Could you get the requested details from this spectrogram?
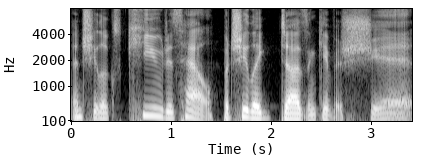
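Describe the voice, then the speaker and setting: The speaker talks at a fairly slow pace with an American accent. The recording is very clean with a silent background, and the sound is dry and close with no echo. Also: woman. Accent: toned-down New York. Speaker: podcast co-host. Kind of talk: casual chat. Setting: home recording with headset.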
